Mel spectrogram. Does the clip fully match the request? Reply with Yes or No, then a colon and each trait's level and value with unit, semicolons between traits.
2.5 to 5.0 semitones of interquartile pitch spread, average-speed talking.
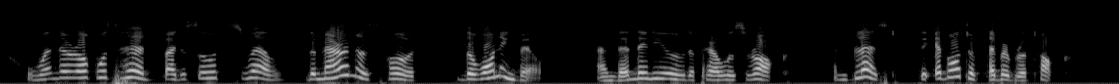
No: wide, 5.6 semitones; average, 150 wpm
